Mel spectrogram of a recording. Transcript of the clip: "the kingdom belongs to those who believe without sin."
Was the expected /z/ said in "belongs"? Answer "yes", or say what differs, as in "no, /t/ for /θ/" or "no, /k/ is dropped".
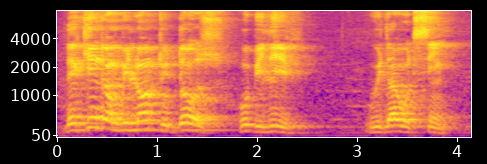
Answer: no, /z/ is dropped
